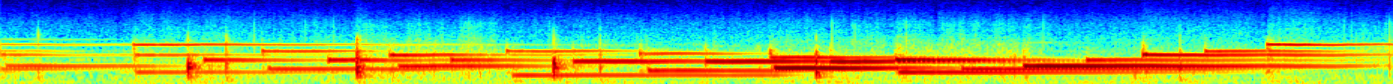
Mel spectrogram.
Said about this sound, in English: And there it is. What you heard, the music box, sitting on the counter next to the open door, playing.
